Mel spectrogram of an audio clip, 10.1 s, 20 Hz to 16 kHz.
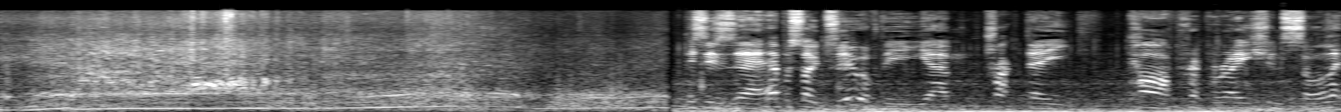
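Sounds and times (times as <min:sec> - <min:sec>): car engine accelerating: 0:00.0 - 0:10.0.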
